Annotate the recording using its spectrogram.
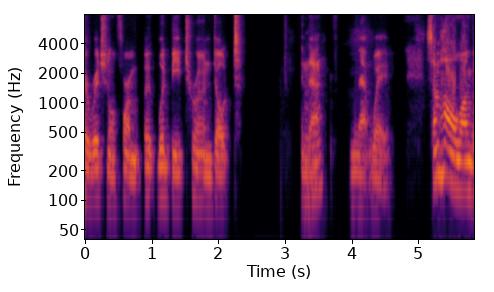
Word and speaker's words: Turandot: It could be pronounced either way, and either way is acceptable. But I'm on your podcast right now, and I'm telling you it must be pronounced Turandot.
